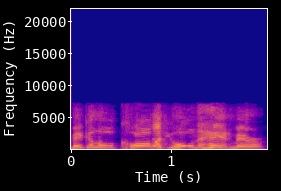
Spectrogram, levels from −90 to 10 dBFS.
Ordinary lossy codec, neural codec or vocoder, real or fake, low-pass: AAC, 32 kbps; codec, 16 kHz, 0.8 kbps, ZipCodec; fake; 7.2 kHz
